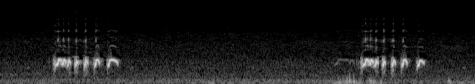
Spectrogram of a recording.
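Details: Zebra dove kept as a decoy bird, singing in the derak labuh style: two bursts of fast, rolling cooing notes, each about half a second long and a few seconds apart, over a quiet background.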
